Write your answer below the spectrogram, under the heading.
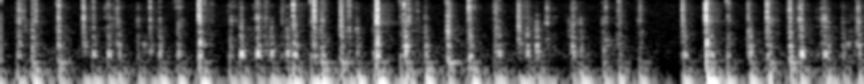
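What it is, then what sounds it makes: Laptop keyboard typing. Both hands type rapidly with their fingertips on a MacBook Pro keyboard, black plastic keycaps set in a silver aluminum body. A quiet, steady stream of short, soft taps is heard, mostly low thuds with faint bright clicks on top and almost no ring after each keystroke.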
